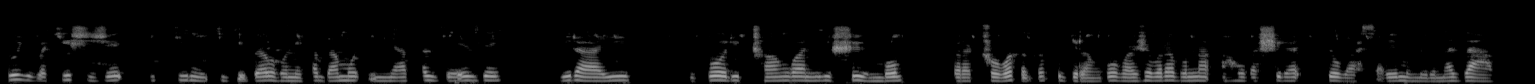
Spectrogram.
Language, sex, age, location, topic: Kinyarwanda, female, 50+, Musanze, agriculture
